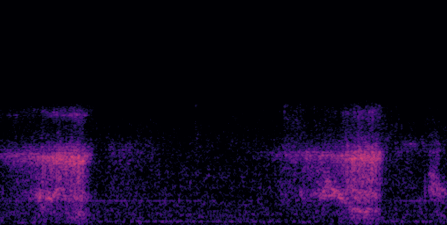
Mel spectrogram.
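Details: Sister's boyfriend asleep after a rough day, snoring: two long, rough, rattling snores on slow breaths with quieter pauses between them; someone is heard teasing in the background.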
